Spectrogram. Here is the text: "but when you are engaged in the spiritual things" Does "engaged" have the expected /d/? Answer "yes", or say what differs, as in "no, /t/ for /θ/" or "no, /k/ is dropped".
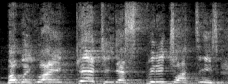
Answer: no, /d/ is dropped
